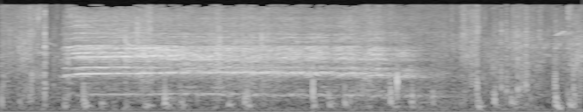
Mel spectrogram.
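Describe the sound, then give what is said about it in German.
Horses clip-clopping, many quick hoof knocks throughout, while a long, high whinny carries over the first two seconds. “Oh, schaut mal. Hier gibt es ja sogar Pferde.”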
